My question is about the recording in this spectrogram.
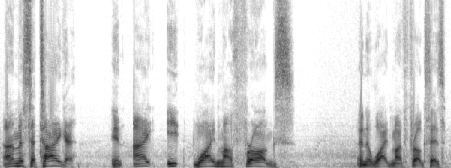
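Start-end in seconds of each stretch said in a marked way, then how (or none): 0.0-3.9 low, deliberate tiger voice; big hungry tiger. Acted. Tiger tells the frog what he eats, low menace.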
